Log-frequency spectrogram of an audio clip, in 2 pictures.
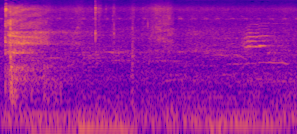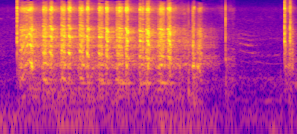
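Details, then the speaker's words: Rusi Passion scooter that won't start, after swapping in a different spark plug: about two seconds of fast whirring starter cranking that never catches; no spark found at the high-tension wire next, suggesting an ignition fault. "Ayaw pa rin try natin kung may spark yung spark PL no lagay niyo lang sa ground yung spark plug"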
